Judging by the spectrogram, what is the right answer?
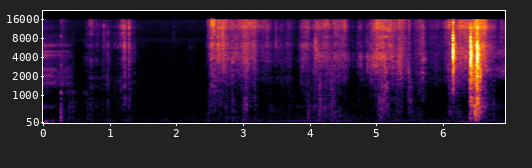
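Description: A shipping box being unpacked by hand: paper packaging tearing and crinkling in irregular stretches, with a brief pause in the first half and louder tearing strokes near the end.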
